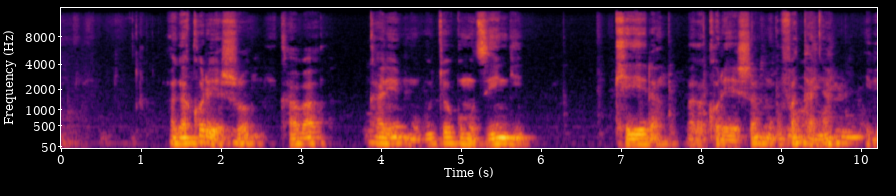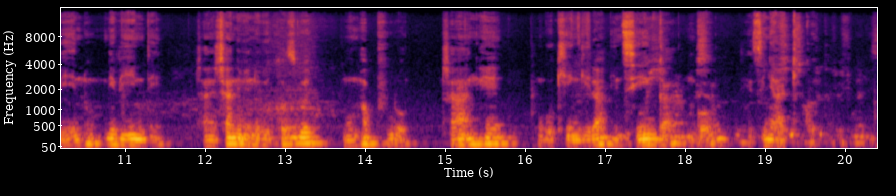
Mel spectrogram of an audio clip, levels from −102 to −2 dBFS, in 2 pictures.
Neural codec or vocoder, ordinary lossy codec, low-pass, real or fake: vocoder, 44.1 kHz, 128 mel bands every 512 samples, BigVGAN v2; MP3, 96 kbps; 14.4 kHz; fake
